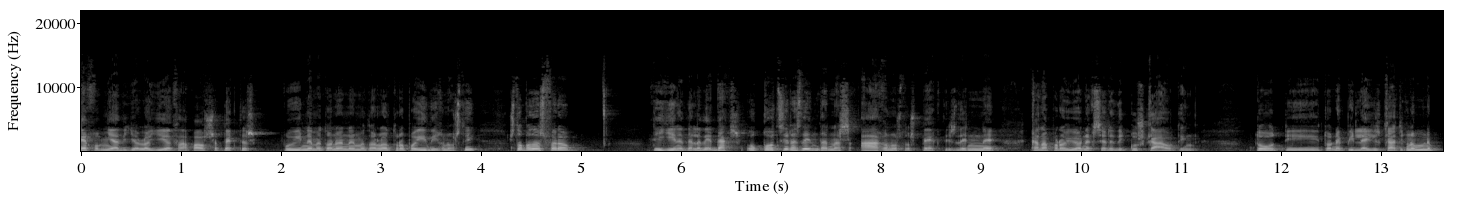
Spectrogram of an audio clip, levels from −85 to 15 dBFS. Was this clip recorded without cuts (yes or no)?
yes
